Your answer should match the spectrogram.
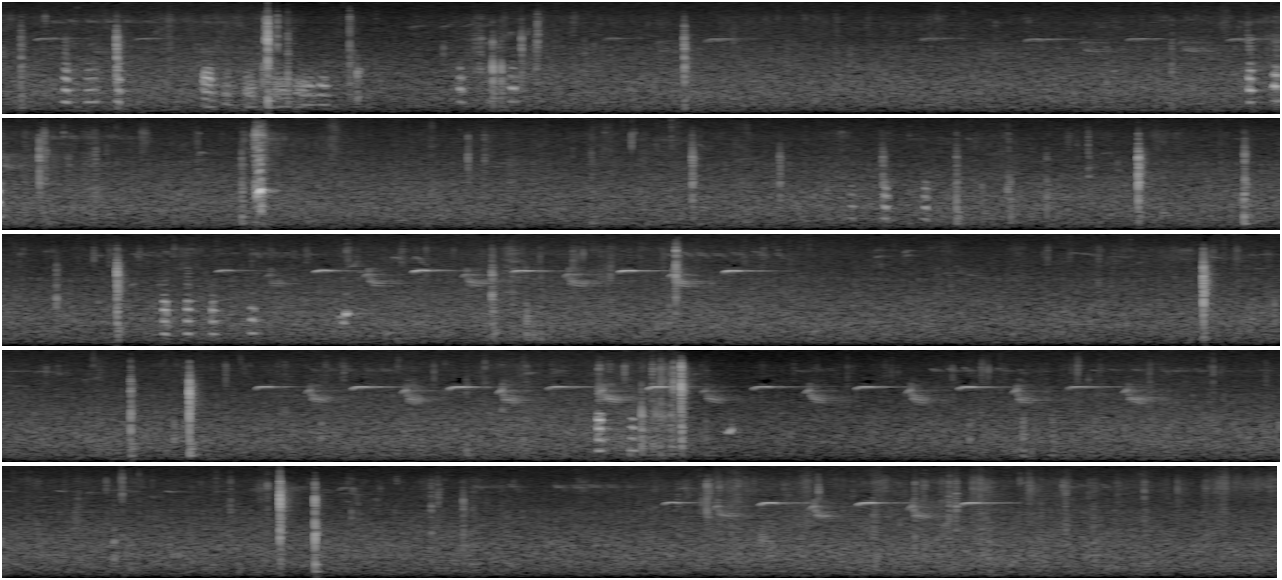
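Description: Chickens clucking as they peck at fruit and vegetables on a wooden feeding table, with sharp taps of beaks on the boards.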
